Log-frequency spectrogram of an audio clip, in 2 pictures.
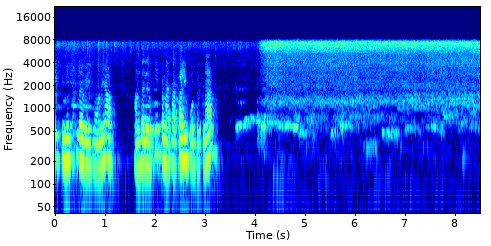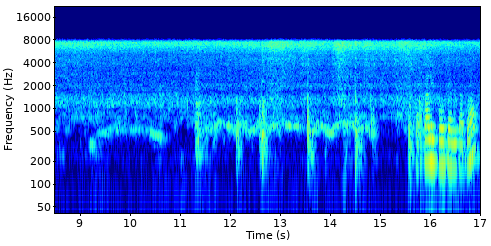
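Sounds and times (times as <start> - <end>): vegetables sizzling in hot oil: 0.0 - 17.0.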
